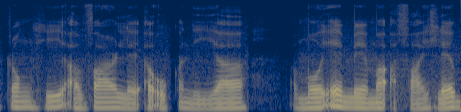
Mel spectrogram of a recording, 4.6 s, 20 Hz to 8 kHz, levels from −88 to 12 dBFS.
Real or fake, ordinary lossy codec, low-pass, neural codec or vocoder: real; none; 7.2 kHz; none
